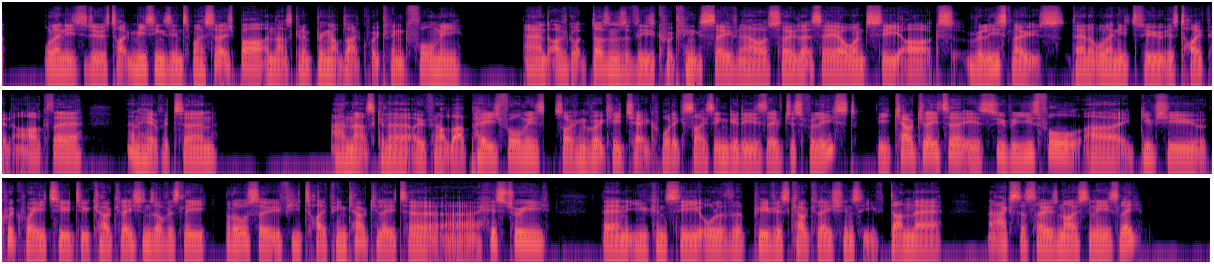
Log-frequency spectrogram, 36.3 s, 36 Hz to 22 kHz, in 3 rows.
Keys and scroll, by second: 10.3 BackSpace, 12.3 Return, 28.5 Down, 29.5 Return, 36.1 Down.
